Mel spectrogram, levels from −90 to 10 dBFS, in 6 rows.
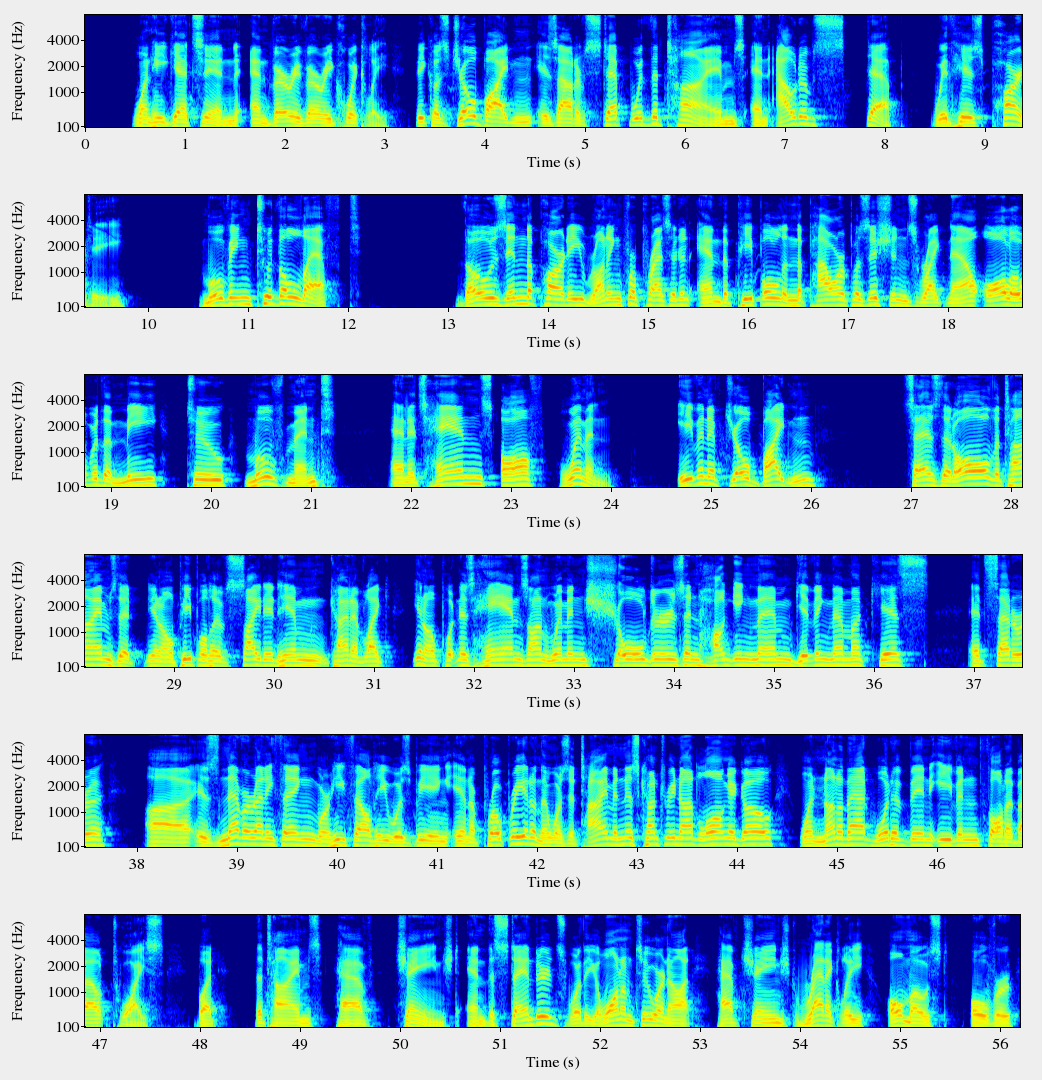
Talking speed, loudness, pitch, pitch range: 155 wpm, -23 LUFS, 135 Hz, 110-150 Hz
